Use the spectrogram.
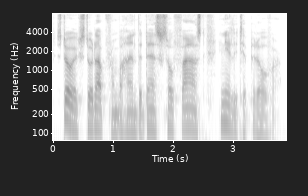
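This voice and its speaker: A man reading scripted fantasy fiction aloud as an expressive storyteller. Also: fairly low pitch, normal speed. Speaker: podfic narrator.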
